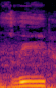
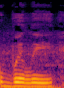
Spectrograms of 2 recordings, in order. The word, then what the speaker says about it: Wli: So Wli or Willy, depends on how you say it.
